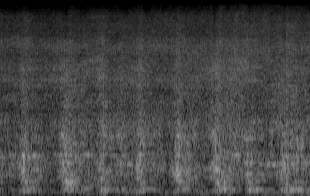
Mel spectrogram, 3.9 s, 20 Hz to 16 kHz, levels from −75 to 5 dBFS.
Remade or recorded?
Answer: remade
